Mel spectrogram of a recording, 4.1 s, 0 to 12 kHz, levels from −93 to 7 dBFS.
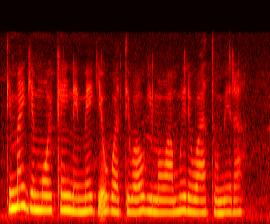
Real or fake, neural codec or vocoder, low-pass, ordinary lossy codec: real; none; 7.2 kHz; none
